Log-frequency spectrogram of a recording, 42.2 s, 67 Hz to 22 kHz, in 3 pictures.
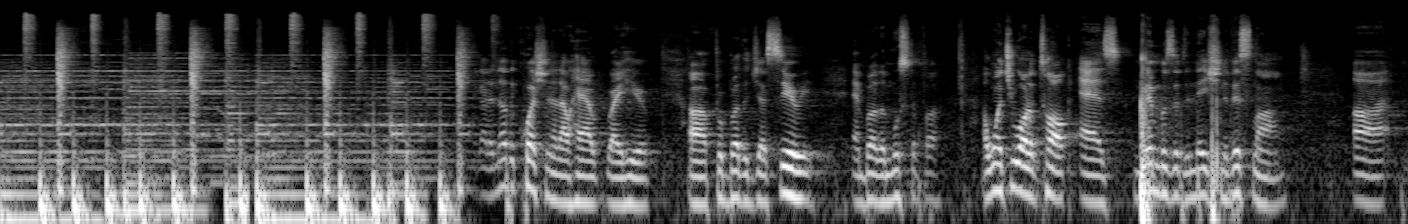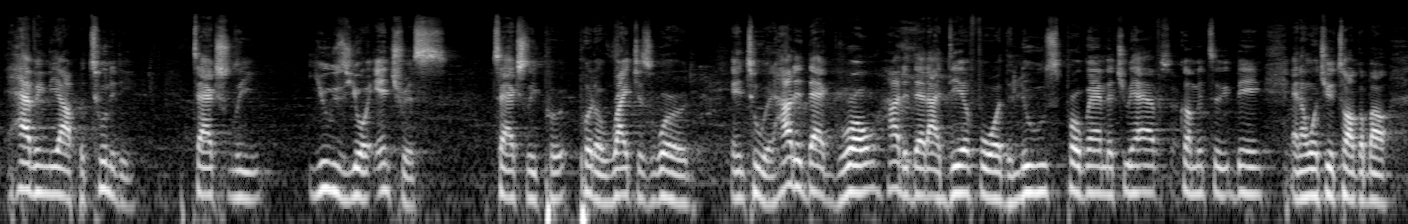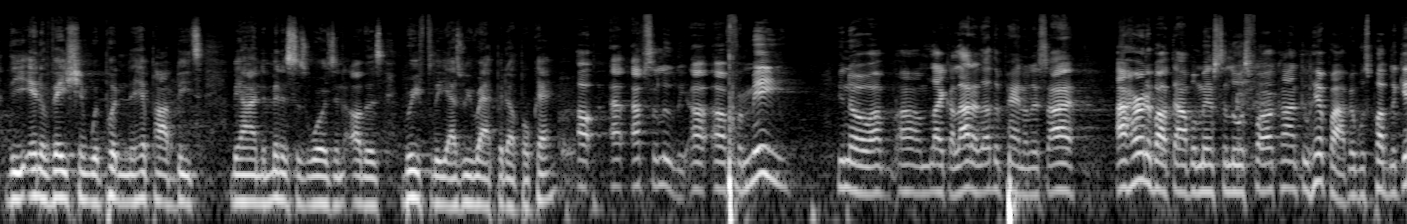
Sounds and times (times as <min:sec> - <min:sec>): Speech: 0:04.8 - 0:12.9, 0:13.6 - 0:42.2.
